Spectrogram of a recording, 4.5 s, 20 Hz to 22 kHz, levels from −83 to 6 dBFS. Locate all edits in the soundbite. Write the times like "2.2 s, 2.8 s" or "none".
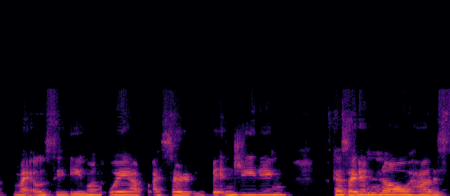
1.0 s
